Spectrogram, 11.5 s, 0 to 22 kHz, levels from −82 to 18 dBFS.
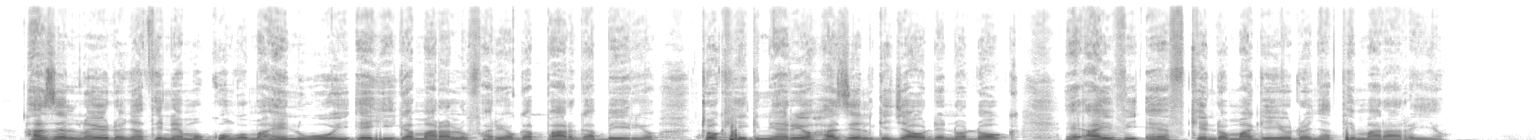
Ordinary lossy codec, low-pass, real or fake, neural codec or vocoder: none; none; fake; vocoder, 44.1 kHz, 128 mel bands every 512 samples, BigVGAN v2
